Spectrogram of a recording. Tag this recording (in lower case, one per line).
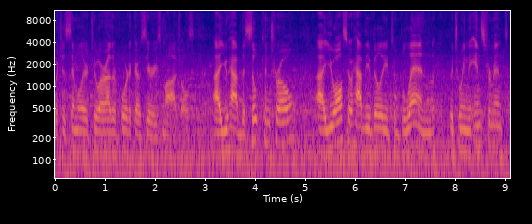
speech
